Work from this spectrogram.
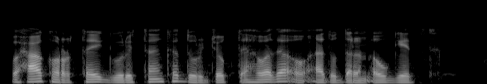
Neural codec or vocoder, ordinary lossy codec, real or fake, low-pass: none; none; real; 5.4 kHz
